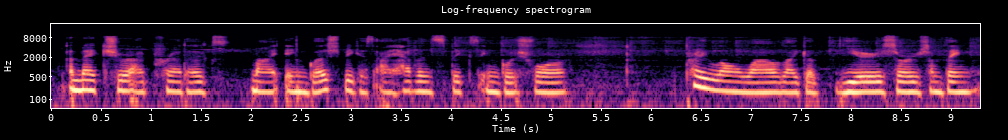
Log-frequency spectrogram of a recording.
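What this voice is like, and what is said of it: Non-native English accent. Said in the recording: “thanks you guys not mind my accent or you know, wrong pronounce”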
